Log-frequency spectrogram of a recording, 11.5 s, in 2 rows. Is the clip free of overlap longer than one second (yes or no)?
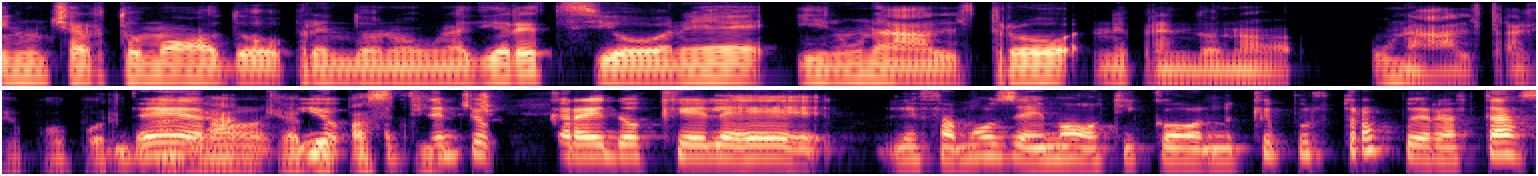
no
